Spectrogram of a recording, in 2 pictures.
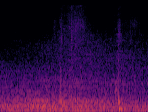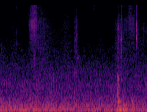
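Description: A bus rumbles past on Washington Avenue, a steady low roar of engine and road noise with a couple of brief knocks, continuous.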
